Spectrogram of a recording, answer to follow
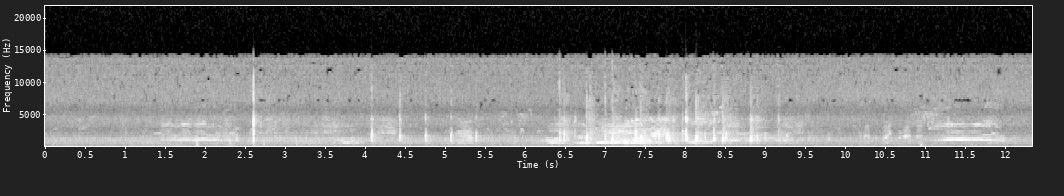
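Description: Cricketers shouting to each other across the field while the batters run between the wickets. The calls are loudest and overlapping in the middle, with a few sharp claps or knocks before them.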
